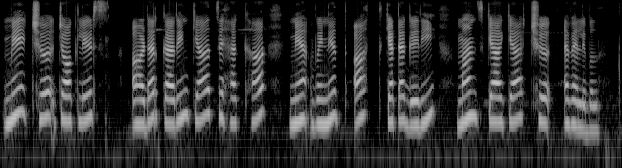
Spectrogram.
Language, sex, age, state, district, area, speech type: Kashmiri, female, 18-30, Jammu and Kashmir, Ganderbal, rural, read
